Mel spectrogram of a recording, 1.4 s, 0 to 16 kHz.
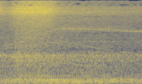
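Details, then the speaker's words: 2007 Ford F-350 dump bed truck, started with jump box, batteries dead: deep even rumble holds steady through rev, no rattles, knocks or misfires; ABS light on and odometer gauge moves when revved, possibly from dead batteries. Motor sounds good. "so that could be the reason why that ABS light is coming on and the odometer gauge is moving but the motor sounds good"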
